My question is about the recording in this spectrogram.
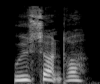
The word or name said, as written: udsondre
